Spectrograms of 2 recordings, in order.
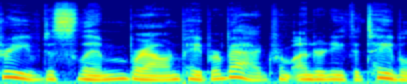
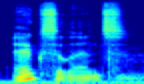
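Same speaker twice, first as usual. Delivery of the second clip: low, quiet, self-satisfied; smug; 13 semitones lower, 7 dB quieter than usual. A narrator's reading. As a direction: savour the word smugly, down low. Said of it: "he said smugly".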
